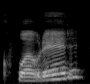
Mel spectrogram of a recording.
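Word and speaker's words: Qwoted: personal favorite one is called quoted it's spelled kind of funny it's qw um but unquoted you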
